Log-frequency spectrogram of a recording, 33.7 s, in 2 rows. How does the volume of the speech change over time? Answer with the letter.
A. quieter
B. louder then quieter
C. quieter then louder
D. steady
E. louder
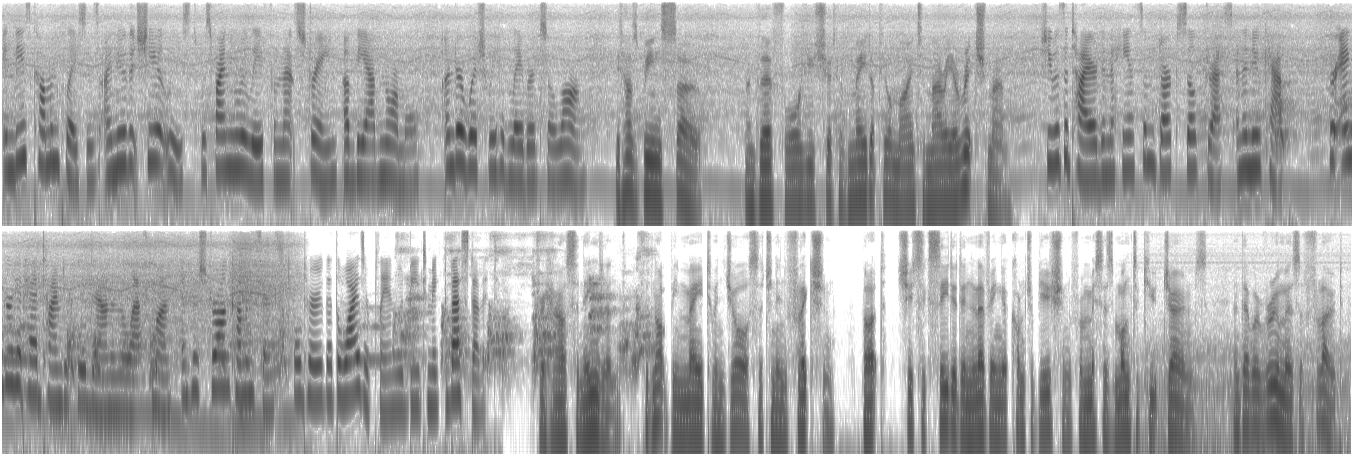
D.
